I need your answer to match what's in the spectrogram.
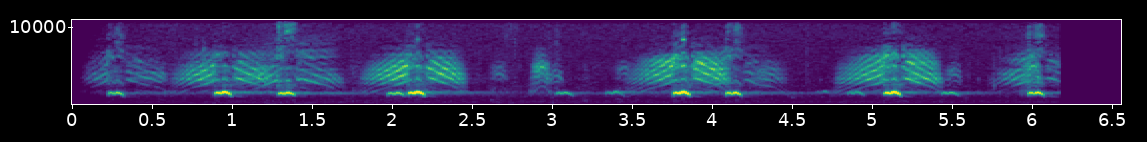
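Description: Northern Pintail drake giving soft, tonal toots mixed with quick, dry zipper-like rasps, repeated about every second in a quiet setting.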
